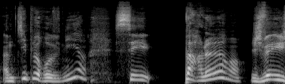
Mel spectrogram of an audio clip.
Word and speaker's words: Parler: petit peu revenir c'est parleur je vais j'ai décidé de le prononcer comme ça maintenant à l'américaine parleur qui est cette plateforme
